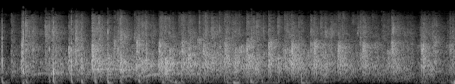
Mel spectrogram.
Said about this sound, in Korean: 국민TV 시사토크 맘마이스 여러분의 힘찬 박수와 함께 시작하겠습니다.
